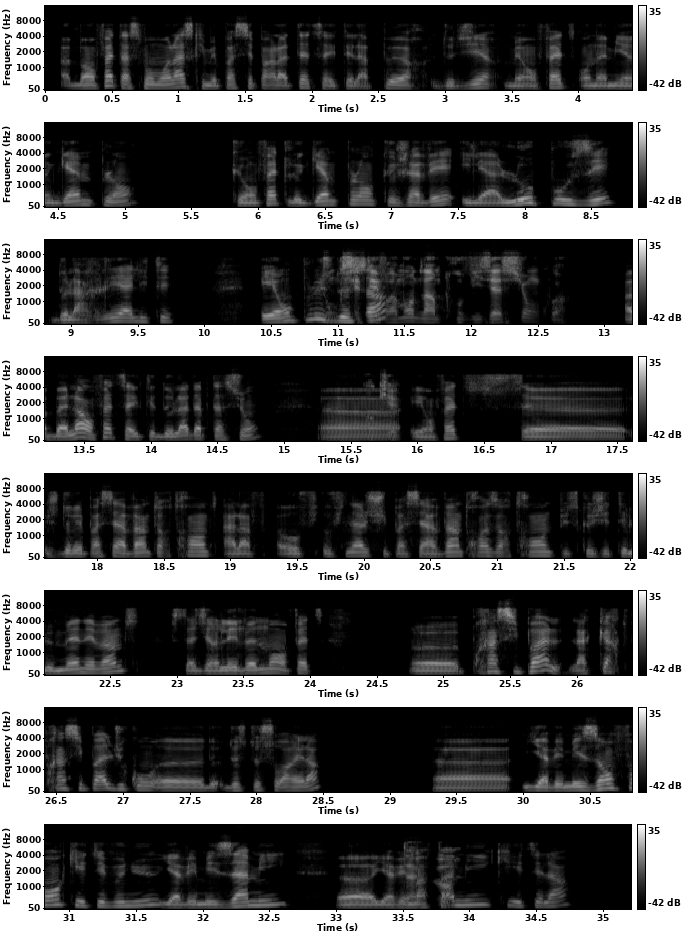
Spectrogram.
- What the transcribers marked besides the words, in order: tapping; in English: "game plan"; in English: "game plan"; stressed: "l'opposé"; in English: "main event"; stressed: "principal"
- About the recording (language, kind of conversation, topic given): French, podcast, Comment rebondis-tu après un échec ?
